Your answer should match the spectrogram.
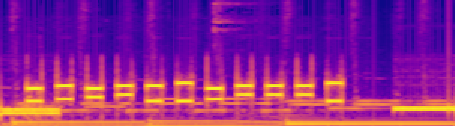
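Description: Telephone keypad tones ring out as a number is dialled, a quick, even run of about a dozen short beeps over a low steady hum, ending in a sustained tone.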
